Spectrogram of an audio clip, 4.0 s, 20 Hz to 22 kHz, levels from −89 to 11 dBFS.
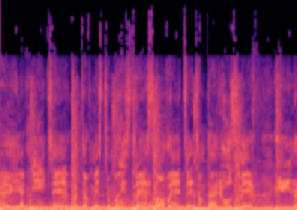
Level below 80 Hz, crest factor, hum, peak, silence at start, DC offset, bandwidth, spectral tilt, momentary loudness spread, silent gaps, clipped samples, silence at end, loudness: -10 dBFS; 8 dB; none; 0 dBFS; 0 s; 0.9%; 16.5 kHz; -4.5 dB/octave; 2 LU; none; under 0.1%; 0 s; -11 LUFS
